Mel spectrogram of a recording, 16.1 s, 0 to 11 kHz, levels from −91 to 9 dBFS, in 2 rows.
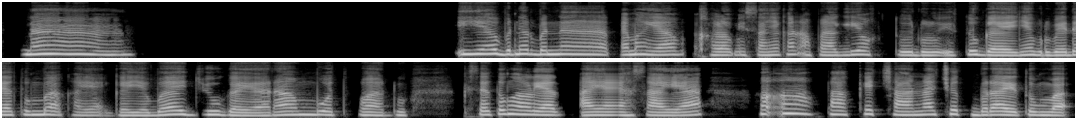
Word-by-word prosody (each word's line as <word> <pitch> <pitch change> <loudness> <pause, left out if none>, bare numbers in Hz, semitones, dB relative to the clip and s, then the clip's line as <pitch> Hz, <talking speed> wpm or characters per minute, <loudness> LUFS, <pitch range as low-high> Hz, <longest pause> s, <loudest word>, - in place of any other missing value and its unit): Nah. 235 -3 +1 2.5
Iya, 245 +1 +5 0.2
bener 240 +2 +2
bener. 230 -1 +2 0.2
Emang 225 +2 +2
ya 205 - +1 0.3
kalau 185 -1 -2
misalnya 190 +1 -3
kan 225 - -2
apalagi 185 0 -3
waktu 195 - -11
dulu 180 -1 0
itu 180 +4 -5
gayanya 175 +2 +3
berbeda 180 +2 +1
tuh, 210 - -2
Mbak, 210 -2 +1
kayak 175 -1 -6
gaya 170 -1 -1
baju, 215 -1 +1 0.2
gaya 165 -2 +1
rambut, 205 0 +1 0.2
waduh. 180 0 -2 0.5
Saya 210 -1 +1
tuh 240 - +3
ngelihat 210 -5 +4 0.2
ayah 185 0 +2
saya 175 -1 +2 0.6
heeh, 280 -1 +2 0.2
pake 225 +2 -1
celana 205 0 +1
cutbray 200 -4 +2
tuh, 195 - +1
Mbak, 175 -1 +3
200 Hz, 125 wpm, -19 LUFS, 180-225 Hz, 2.5 s, Iya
